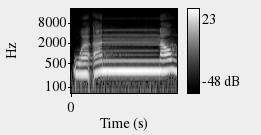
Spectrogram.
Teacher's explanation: Lam pada lafaz Allah dibunyikan secara tafkhim karena huruf sebelumnya yang nun barisnya di atas. Jadi bacanya ditebalkan ya, pangkal lidah dinaikkan.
